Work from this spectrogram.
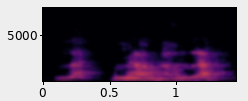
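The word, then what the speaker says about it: לְמֶלֶךְ: You just sort of get a sound that's not really there when it's at the beginning of a word. You have to say something. Otherwise, you can't pronounce the lamed.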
